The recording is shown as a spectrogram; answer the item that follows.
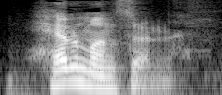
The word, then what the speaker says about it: Hermansson: Short notice assignment, even money against Jack Hermansson. That's how he told me it's pronounced. Everybody says Hermansson. That's the Swedish pronunciation, if you will.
